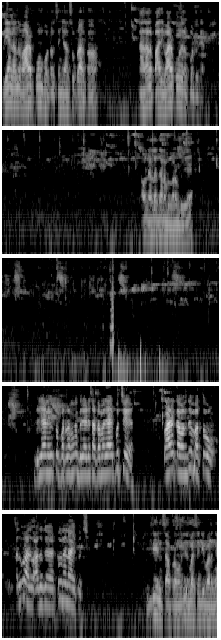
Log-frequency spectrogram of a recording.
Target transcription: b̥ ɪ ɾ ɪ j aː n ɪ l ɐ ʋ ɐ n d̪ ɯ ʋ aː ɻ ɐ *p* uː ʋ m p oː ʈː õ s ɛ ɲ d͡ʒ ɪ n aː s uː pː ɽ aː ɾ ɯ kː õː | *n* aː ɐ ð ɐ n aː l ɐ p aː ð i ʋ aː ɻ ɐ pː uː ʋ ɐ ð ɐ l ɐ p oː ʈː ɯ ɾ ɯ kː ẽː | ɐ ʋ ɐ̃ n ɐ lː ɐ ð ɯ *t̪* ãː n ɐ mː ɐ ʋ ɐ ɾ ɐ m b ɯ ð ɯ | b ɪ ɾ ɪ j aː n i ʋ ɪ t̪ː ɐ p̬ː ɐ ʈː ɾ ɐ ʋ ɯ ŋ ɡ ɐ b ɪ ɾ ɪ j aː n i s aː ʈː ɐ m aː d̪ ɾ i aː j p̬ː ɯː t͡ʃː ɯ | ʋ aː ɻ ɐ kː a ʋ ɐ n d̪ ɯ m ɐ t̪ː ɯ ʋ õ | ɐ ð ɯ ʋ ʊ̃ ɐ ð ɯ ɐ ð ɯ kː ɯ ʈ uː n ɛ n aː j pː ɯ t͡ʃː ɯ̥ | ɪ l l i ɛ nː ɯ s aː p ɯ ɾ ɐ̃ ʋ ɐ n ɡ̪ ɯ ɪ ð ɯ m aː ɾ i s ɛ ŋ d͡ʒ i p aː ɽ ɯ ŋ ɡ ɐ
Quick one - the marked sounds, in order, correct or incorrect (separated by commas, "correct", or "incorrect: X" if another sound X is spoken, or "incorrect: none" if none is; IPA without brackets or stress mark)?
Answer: correct, correct, correct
